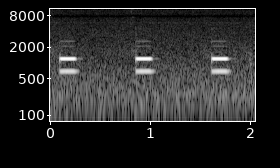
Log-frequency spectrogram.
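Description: Touch-tone keypad beeps from the Android dialer on an iPhone: three short two-tone beeps for the digit 1, about three-quarters of a second apart.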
